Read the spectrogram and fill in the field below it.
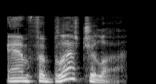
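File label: "amphiblastula", British English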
